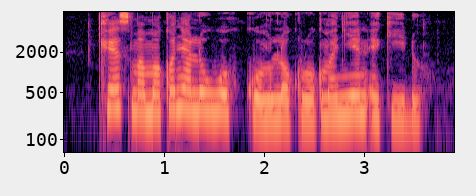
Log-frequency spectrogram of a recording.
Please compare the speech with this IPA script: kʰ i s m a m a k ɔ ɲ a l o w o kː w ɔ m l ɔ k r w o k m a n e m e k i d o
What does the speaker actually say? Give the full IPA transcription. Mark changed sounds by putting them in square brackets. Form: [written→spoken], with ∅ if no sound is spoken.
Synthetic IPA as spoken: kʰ [i→e] s m a m a k ɔ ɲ a l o w o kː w [ɔ→o] m l ɔ k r w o k m a [n→ɲ] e [m→n] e k i d o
